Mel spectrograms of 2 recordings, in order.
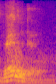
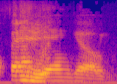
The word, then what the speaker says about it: Fandango: It's like everybody getting on me for saying Vandigo's name wrong. Who's Vandigo? What? Who? Vandigo. Who's that? He wrestled Chris Jericho. Is it a vampire or something? His Strike name- Oh, Fandango.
